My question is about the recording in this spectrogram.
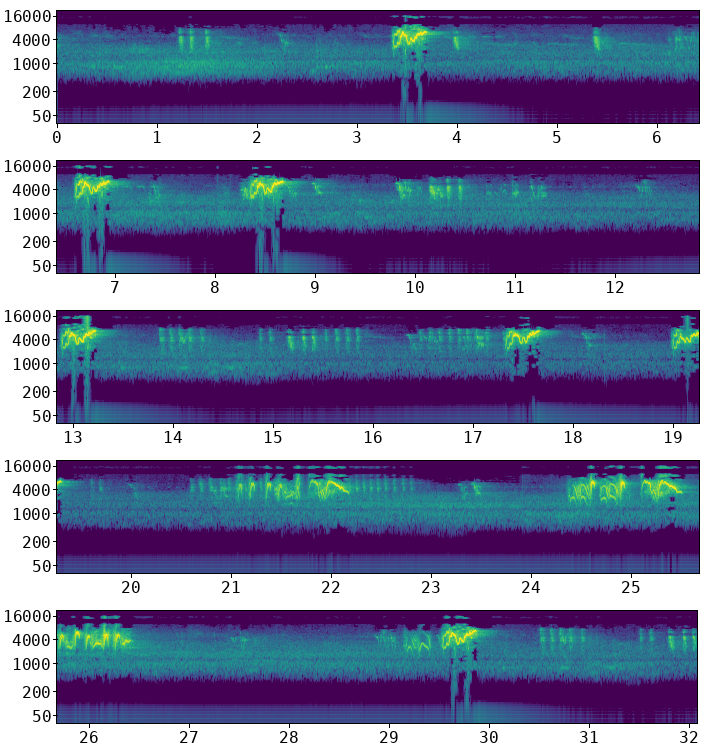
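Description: Small bird's calls: single short, high, sharp chirps every few seconds, with a quick run of several together about three-quarters of the way through, over a faint steady background hiss.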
